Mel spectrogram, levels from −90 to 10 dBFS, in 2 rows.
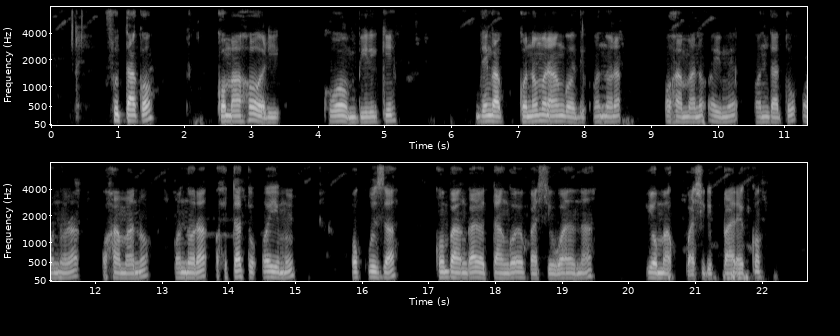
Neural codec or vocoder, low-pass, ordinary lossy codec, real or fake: vocoder, 44.1 kHz, 80 mel bands, Vocos; 7.2 kHz; Opus, 64 kbps; fake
